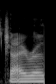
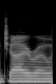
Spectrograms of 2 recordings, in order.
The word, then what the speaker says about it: gyro: It's like when you pronounce gyro the right way. I feel like if you didn't grow up in that culture, you should just probably say gyro and not sound like the guy that's trying too hard.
